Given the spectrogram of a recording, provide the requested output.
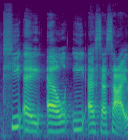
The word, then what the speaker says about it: Palessi: P-A-L-E-S-S-I. Like to make it seem like Payless, fancy. but Palessi.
